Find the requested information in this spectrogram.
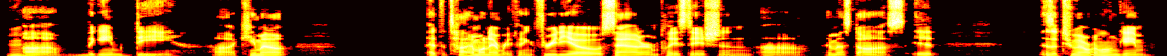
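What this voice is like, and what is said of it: Hoarse, fading voice. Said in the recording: “I don't know why my voice is going out.”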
